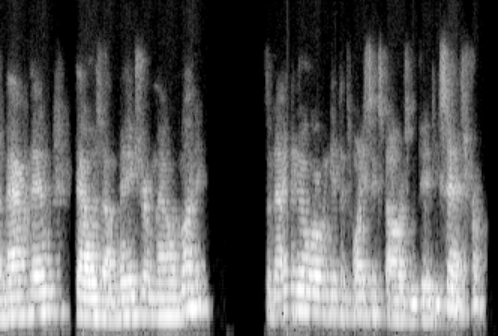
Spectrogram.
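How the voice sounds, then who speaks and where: Using an ordinary speaking voice, a man talks at a fairly quick pace. His pitch is fairly high, with ordinary variation. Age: 60s. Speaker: Rotary club speaker. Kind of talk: club talk on history.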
